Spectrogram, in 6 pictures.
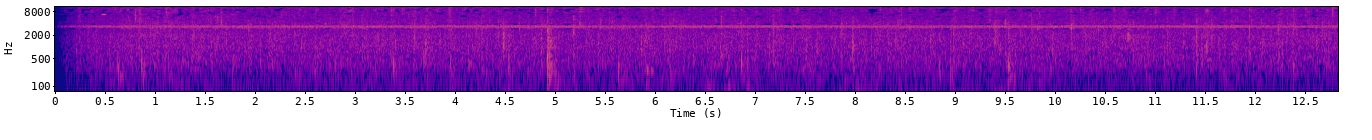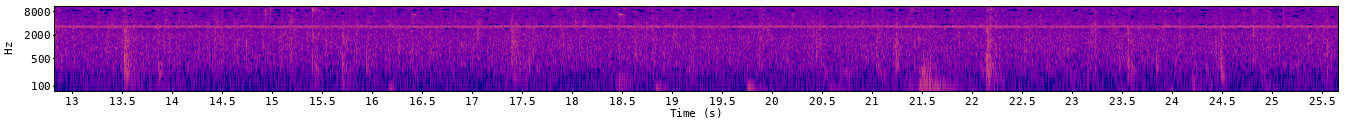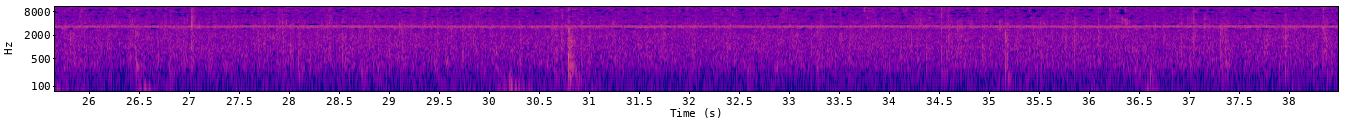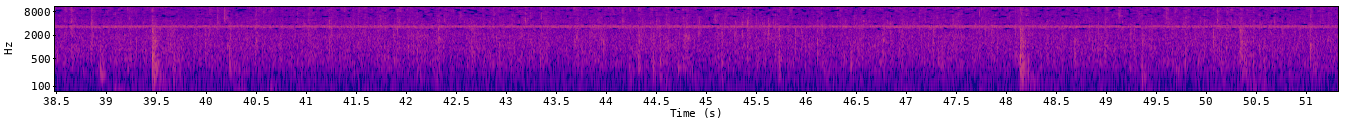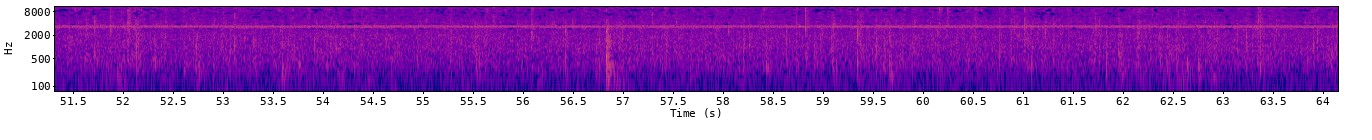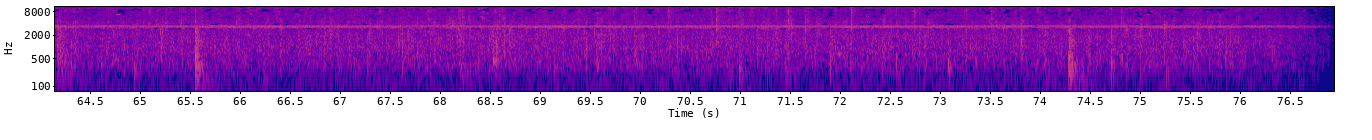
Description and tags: Light rain falling at night in Hawaii
An atmos recording of rain falling onto a porch roof at night outside a house in Volcano on the Big Island of Hawaii. Recorded with a Zoom H2N mixing XY and MS. Sounds of creaking of the house faintly in the background.
atmos, field-recording, hawaii, rain, tropical, volcano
